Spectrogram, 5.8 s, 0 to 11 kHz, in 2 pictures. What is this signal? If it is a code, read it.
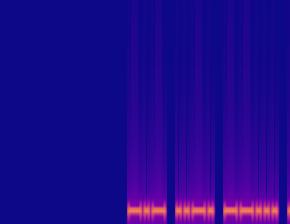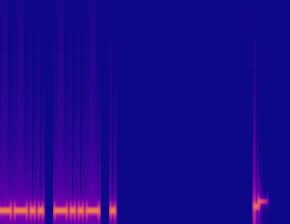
Morse code, heard as a keyed tone, about 29 wpm, 700 Hz. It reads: KF7ZXE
